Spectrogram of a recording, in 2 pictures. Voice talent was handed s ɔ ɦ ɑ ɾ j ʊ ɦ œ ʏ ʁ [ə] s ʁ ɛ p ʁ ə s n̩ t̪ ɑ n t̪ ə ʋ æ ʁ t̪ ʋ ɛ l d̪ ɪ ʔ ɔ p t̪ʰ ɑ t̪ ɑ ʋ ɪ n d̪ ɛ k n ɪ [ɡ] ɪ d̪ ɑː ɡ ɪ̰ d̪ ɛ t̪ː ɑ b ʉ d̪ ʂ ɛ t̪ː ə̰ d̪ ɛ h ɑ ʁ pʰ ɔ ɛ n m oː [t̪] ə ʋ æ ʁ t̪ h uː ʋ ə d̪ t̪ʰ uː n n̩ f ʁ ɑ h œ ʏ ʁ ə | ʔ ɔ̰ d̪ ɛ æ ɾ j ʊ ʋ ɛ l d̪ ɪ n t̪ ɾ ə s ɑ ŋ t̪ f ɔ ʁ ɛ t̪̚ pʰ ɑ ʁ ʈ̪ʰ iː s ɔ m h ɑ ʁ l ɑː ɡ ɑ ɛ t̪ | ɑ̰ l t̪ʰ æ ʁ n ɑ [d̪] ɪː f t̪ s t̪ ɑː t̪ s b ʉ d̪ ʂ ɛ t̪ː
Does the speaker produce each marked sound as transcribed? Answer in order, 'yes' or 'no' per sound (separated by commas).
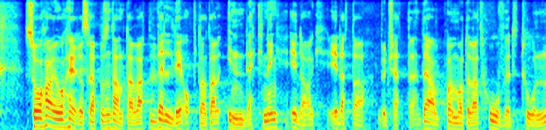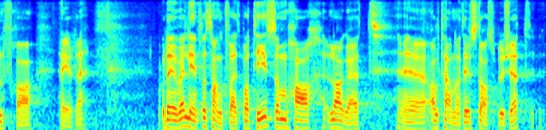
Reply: yes, no, yes, no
